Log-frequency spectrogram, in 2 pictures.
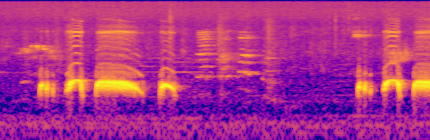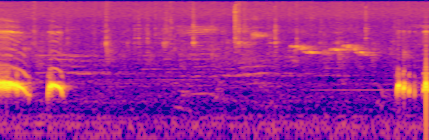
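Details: Spotted dove call suited to luring birds: clipped introductory notes, a long downward-bending coo and a short end note, repeated about every four seconds, with a few faint high chirps in the background.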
